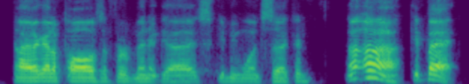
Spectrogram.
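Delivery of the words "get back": loud, high-pitched scolding yell. Pausing the video to deal with a beagle: screaming at a dog. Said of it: "I'm screaming at my beagle".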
